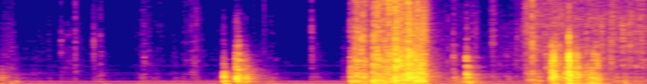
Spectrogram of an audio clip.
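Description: Tarot cards being shuffled and handled: a few short rustling bursts, the longest about two and a half seconds in, over a faint steady hum.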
